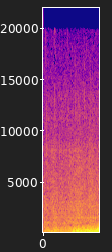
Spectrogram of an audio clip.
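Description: A stormy wash of steady rain-like hiss with a deep, rolling rumble of thunder that swells louder partway through; no one speaks.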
